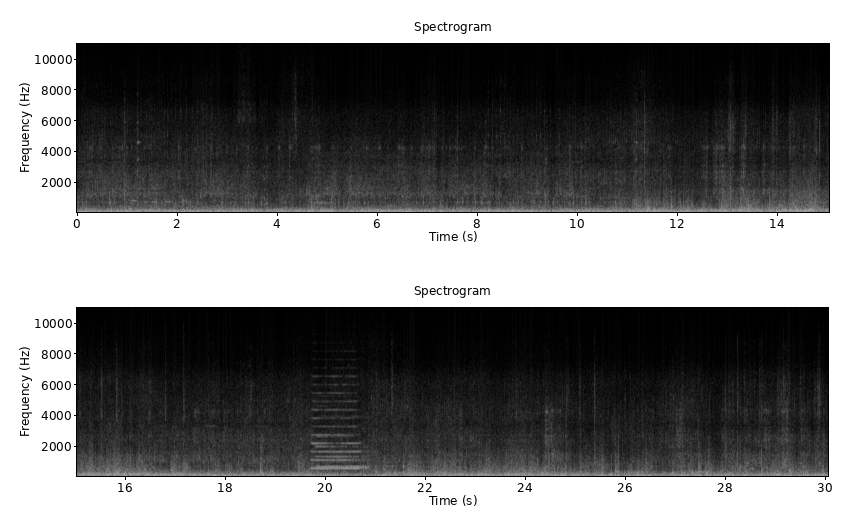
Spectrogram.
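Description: Wind rushing over the microphone and water rushing along the hull of a sailboat under sail, a loud steady roar. About twenty seconds in, a horn sounds once for about a second.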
